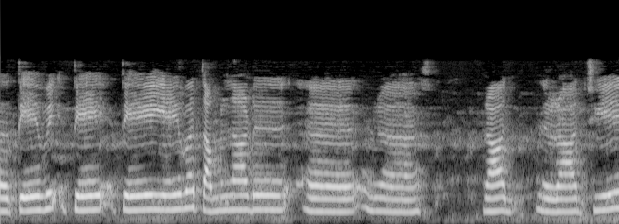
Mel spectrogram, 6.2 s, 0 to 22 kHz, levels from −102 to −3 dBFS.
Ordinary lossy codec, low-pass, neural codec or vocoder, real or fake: none; 7.2 kHz; codec, 16 kHz, 16 kbps, FreqCodec, larger model; fake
